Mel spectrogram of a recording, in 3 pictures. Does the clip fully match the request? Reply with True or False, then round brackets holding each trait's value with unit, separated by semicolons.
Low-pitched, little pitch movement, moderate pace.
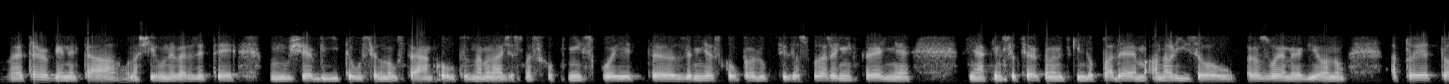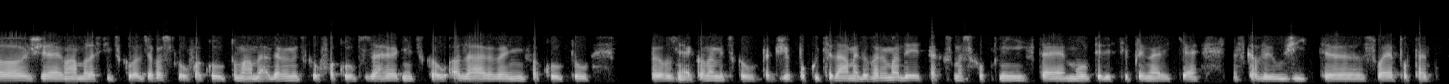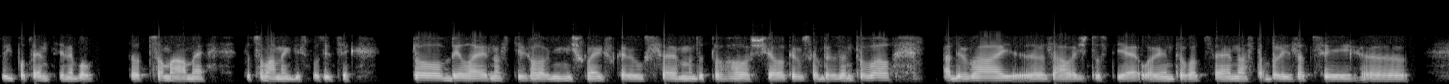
True (90 Hz; 1.1 semitones; 135 wpm)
